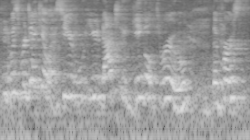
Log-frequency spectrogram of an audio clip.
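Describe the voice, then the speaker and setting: Middle-aged woman, voice actor on a con panel, animated storyteller; distant mic in a noisy, echoey hall. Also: sits high, moderate pace. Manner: animated storytelling, acting out her old reactions. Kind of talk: casual panel chat. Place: convention hall.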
